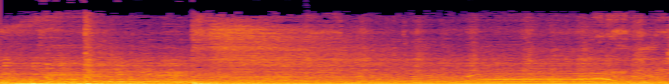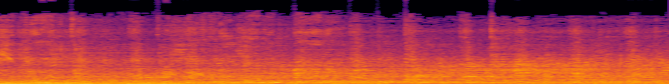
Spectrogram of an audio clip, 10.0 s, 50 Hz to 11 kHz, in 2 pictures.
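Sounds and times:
deep bass drone: 0:00.0 - 0:07.5
electronic dance music: 0:00.0 - 0:10.0.

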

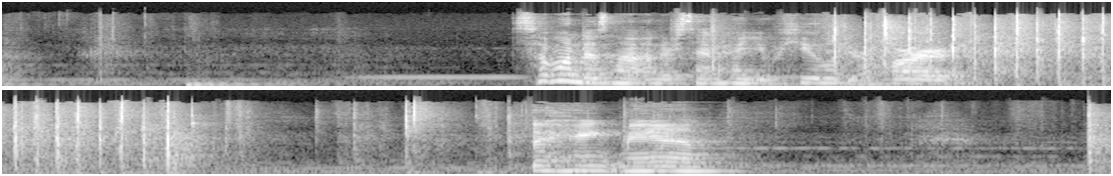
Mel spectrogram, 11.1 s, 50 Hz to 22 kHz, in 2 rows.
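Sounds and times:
cards shuffled clicking: 0:04.1 - 0:08.2.

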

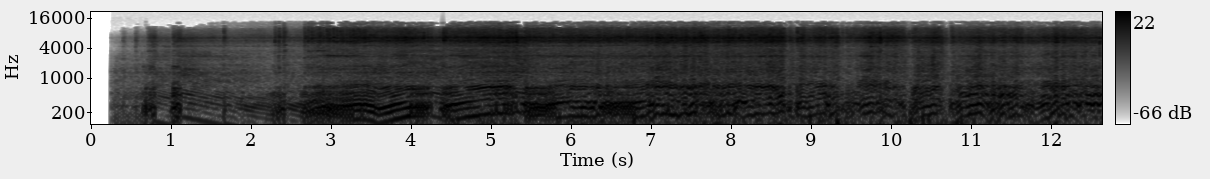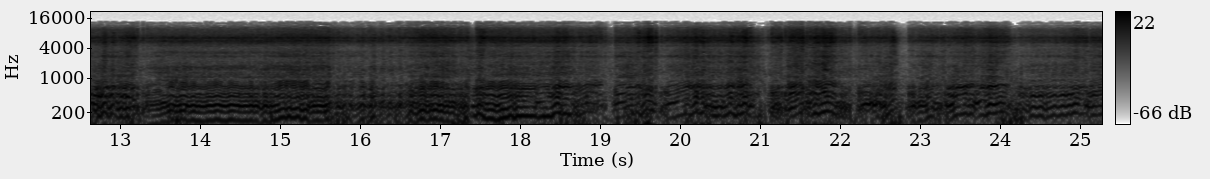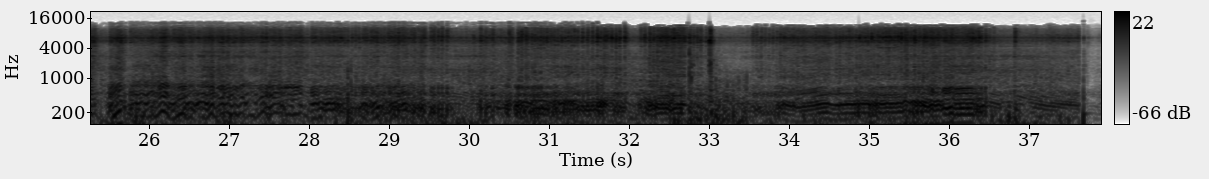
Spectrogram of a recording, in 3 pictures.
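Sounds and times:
dirt bike engine revving: 0:00.3 - 0:37.9.

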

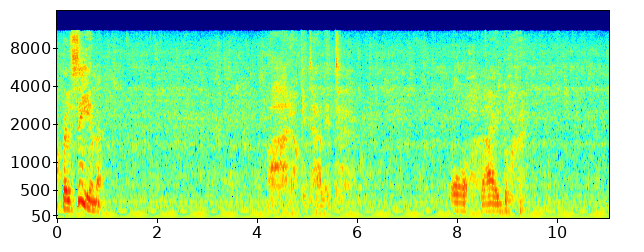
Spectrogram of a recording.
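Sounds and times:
low constant hum: 0:00.0 - 0:11.0
even hiss: 0:04.2 - 0:06.2.

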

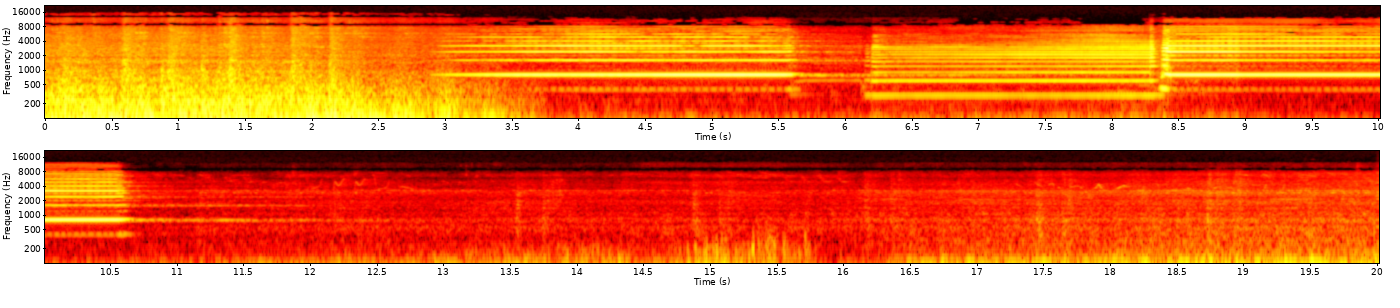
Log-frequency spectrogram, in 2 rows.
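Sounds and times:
faint low train rumble: 0:00.0 - 0:20.0
two-tone train air horn: 0:02.9 - 0:12.0.

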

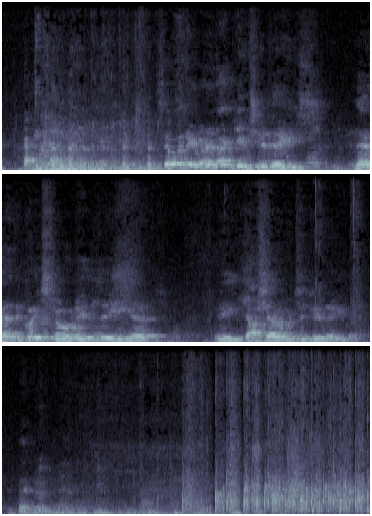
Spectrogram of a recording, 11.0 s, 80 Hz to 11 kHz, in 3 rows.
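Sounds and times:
audience applauding: 0:08.6 - 0:11.0.

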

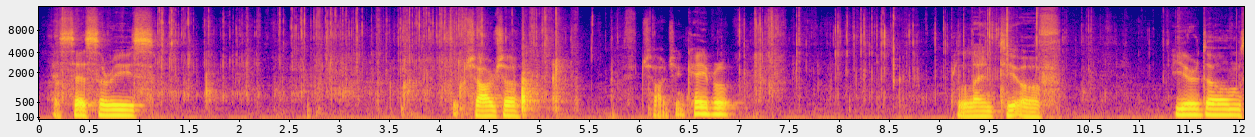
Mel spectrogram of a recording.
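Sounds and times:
plastic bags crinkling: 0:00.6 - 0:05.7, 0:06.9 - 0:12.0.

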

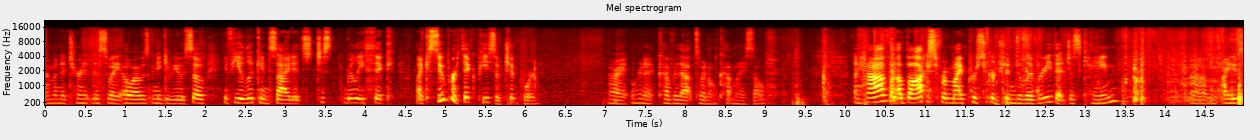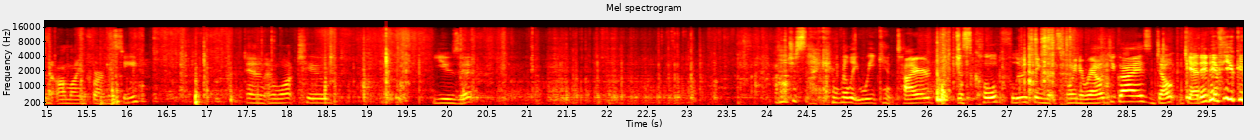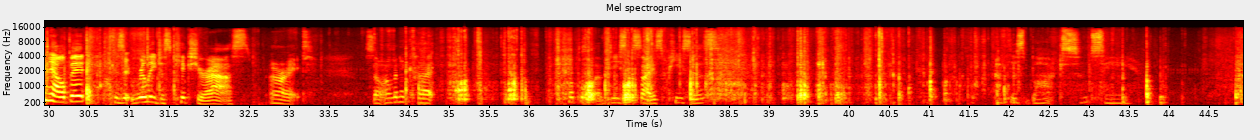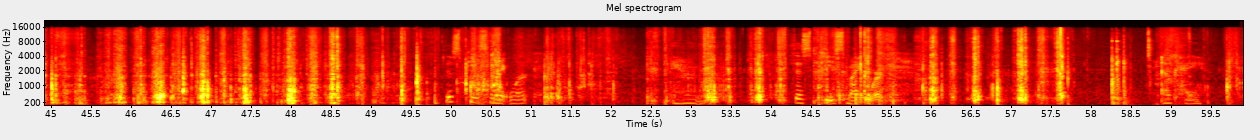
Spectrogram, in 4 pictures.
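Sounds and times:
cardboard crackling and creasing: 0:09.8 - 0:32.4, 0:34.1 - 0:58.0, 0:58.9 - 0:59.9.

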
